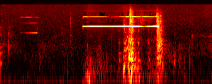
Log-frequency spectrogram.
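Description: Hotronix Fusion heat press timer sounding one steady high beep of about a second and a half, marking the end of a five-second press, with a brief clatter of the press releasing under its second half. A fainter short beep comes shortly after the start.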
